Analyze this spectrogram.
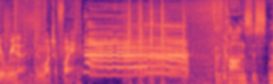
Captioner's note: shouting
